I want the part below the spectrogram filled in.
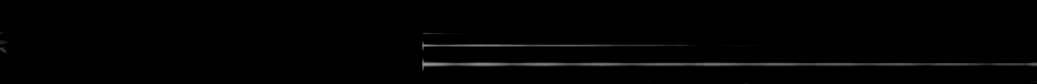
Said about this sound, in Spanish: Al finalizar la meditación, voy a tocar el gong y a dejar tres minutos de silencio, después de los cuales voy a volver a tocar el gong y terminar el audio.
